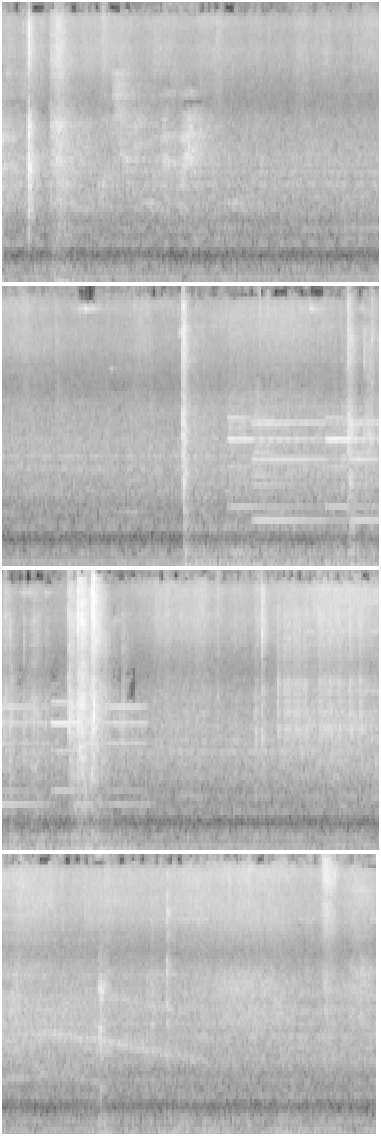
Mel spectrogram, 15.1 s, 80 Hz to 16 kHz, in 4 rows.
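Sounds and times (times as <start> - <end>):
air hissing from doors: 4.0 - 15.0
train door clunk: 5.3 - 9.3
electronic door chime: 6.0 - 9.1.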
